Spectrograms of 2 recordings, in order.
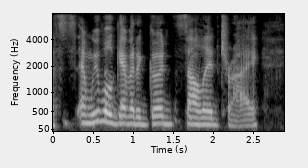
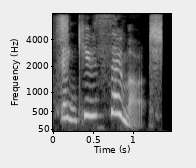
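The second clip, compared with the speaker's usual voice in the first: high, slow exaggerated British accent; 9 semitones higher, slower than usual. Co-host echoing winner's thanks, exaggerated British accent. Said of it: "you have to do the British accent".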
